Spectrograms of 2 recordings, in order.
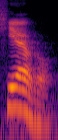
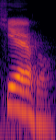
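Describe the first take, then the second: Both takes have the same delivery.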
